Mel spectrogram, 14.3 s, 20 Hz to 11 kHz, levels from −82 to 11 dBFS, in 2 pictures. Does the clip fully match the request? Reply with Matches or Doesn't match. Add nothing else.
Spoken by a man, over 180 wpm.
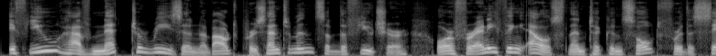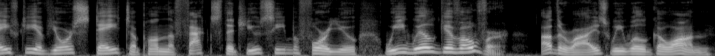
Doesn't match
